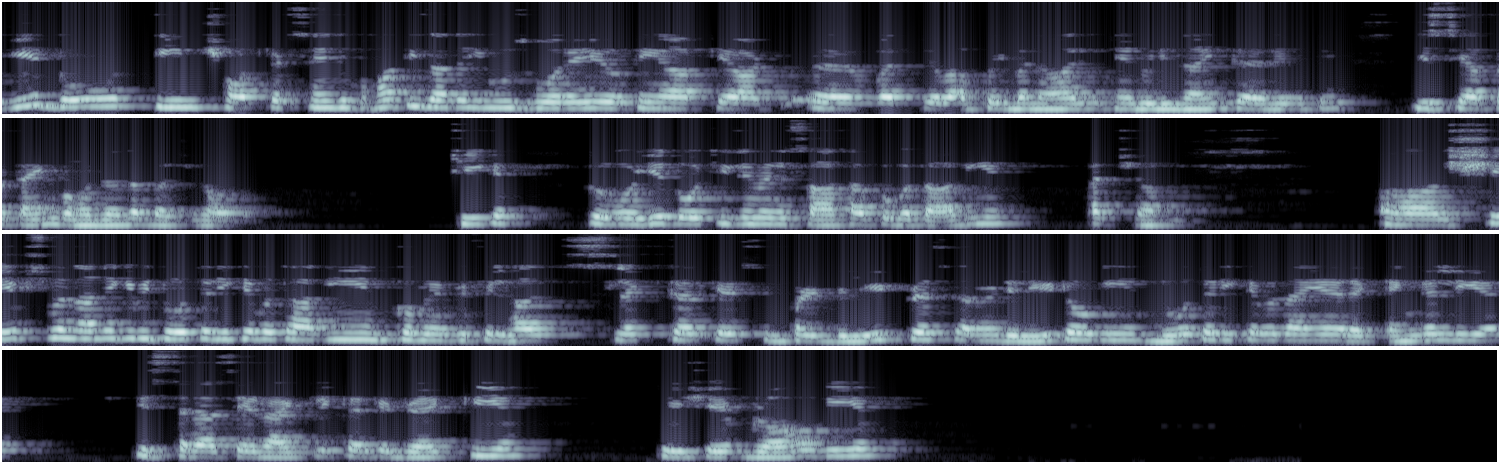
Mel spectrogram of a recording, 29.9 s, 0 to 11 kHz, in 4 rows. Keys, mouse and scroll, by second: 2.4 space, 16.8-19.6 drag, 21.8-28.9 drag.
